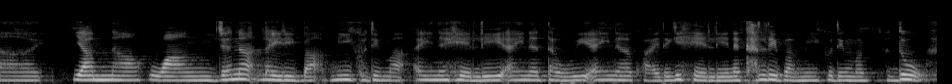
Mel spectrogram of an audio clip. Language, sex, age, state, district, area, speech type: Manipuri, female, 18-30, Manipur, Bishnupur, rural, spontaneous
